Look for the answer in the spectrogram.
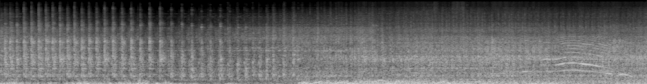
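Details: Diesel truck: cranks with a rapid chug, then catches into a rough, uneven run that doesn't sound healthy.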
